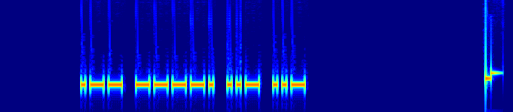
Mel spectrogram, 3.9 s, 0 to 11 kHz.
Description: Morse code, heard as a keyed tone, about 34 wpm, 700 Hz. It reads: W9UU
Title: USA Call Signs - 4 Characters - 6x Character Spacing - 35wpm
